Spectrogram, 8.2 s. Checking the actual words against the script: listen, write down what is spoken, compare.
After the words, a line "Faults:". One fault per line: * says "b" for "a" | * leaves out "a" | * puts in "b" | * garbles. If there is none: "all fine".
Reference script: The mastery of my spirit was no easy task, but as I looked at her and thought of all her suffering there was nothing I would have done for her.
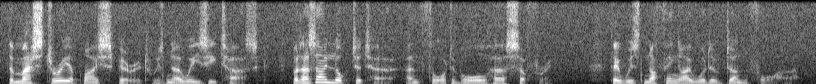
The mastery of my spirit was no easy task, but as I looked at her and thought of all her suffering there was nothing I would have done for her.
Faults:
all fine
